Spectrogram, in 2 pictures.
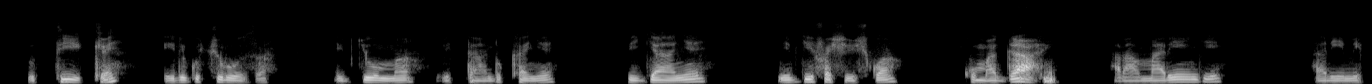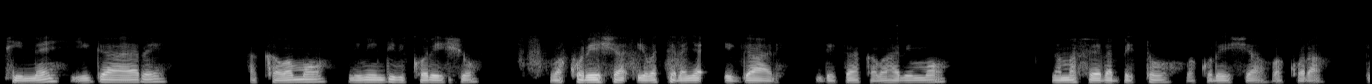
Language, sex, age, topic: Kinyarwanda, male, 36-49, finance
